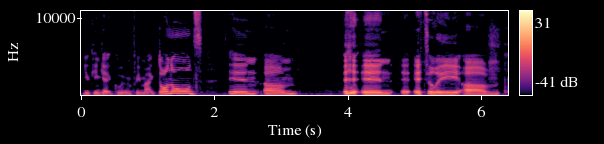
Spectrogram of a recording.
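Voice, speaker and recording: Speaking slowly at a medium pitch, a woman co-hosting a relaxed conversation sounds unsure, peppering her speech with "like" and similar fillers. There is a faint noise in the background.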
